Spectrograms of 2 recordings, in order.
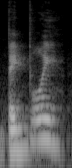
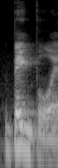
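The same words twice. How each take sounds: First: Put-on higher, questioning repeat of BIG BOY; puzzled echo question. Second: Said in the usual way. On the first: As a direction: echo it back as a baffled question. Puzzled echo of her answer. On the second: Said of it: "And she goes".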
